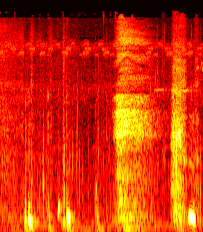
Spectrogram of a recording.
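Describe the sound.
Hooves of a stallion being ridden: a few irregular, fairly quiet clops and knocks, with a couple of longer, breathy noise bursts between them.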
